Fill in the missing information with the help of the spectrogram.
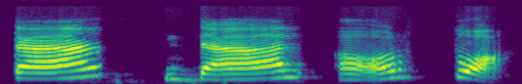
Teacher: जुबान की नोक ऊपर के दांतों के अंदरूनी हिस्से को लगने से ये 3 हुरूफ अदा होते हैं, जिसे हुरूफ निफ़इया कहा जाता है।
